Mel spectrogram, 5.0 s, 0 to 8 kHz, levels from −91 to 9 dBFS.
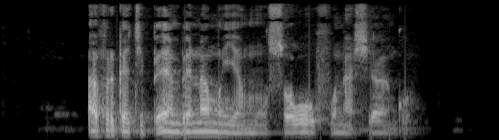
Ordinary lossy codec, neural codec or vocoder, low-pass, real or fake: MP3, 64 kbps; none; 7.2 kHz; real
